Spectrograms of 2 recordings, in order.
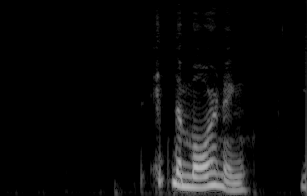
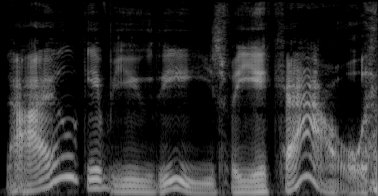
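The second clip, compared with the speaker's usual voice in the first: sly little man; slower than usual. Acted. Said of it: "said the little man".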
